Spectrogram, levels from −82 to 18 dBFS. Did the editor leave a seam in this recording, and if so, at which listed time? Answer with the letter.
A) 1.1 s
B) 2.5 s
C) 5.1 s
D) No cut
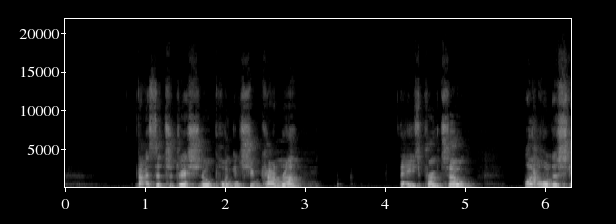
C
